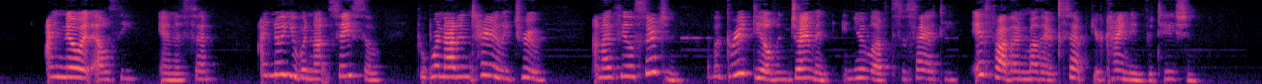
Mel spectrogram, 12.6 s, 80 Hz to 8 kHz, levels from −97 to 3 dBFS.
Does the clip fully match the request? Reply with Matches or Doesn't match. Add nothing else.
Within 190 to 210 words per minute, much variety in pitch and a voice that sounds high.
Matches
